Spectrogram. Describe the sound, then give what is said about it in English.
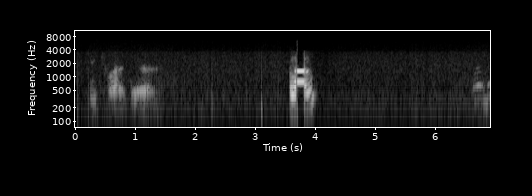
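Electronic keypad tones from a telephone being dialed: one short, bright cluster of beeps after brief muffled voices, then near silence. “She's dialing...”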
